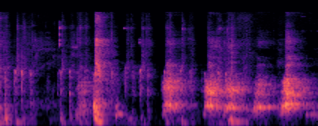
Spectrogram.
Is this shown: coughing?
no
